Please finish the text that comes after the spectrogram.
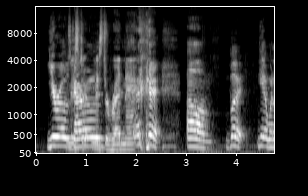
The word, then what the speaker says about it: gyros: I went and got this gyro. And I was ready to eat this gyro. I ate it. I believe they are pronounced Euros. Gyros.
